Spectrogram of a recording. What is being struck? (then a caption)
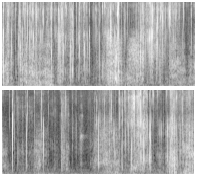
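Plastic bubble wrap sheet. A thin purple plastic bubble wrap sheet, laid over the ears of a dummy-head microphone, is squeezed and crinkled by fingertips. The result is a continuous, close run of soft crinkles and sharp little crackles over a low rumbling texture, with brief bright pops scattered throughout.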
